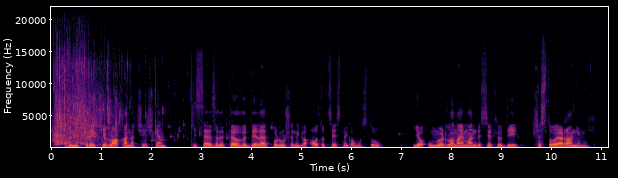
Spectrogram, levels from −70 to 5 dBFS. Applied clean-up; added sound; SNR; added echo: none; Bathtub (filling or washing); 11 dB; none.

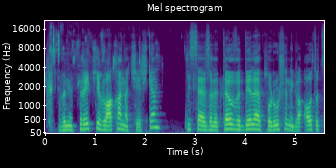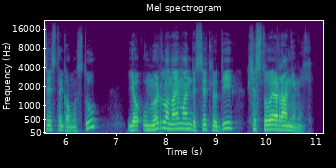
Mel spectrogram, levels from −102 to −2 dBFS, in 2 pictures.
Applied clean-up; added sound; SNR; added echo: neural mask model Resemble Enhance denoiser.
